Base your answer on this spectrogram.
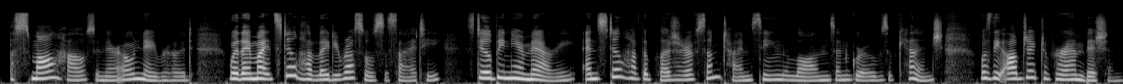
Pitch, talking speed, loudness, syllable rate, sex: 230 Hz, 210 wpm, -20 LUFS, 5.8 syllables/s, female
